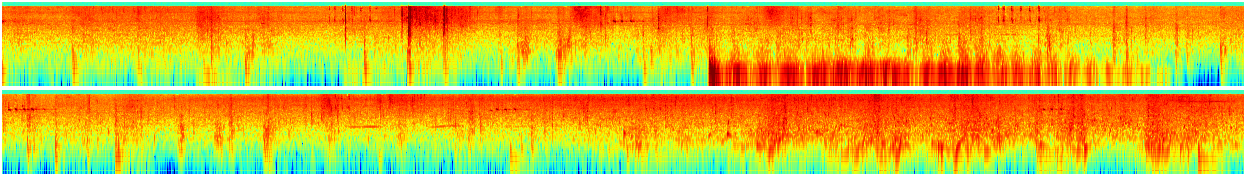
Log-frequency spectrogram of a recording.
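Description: Footsteps crunch on leaves and undergrowth.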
